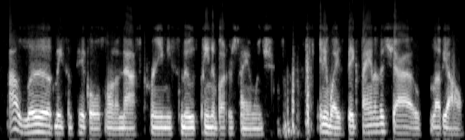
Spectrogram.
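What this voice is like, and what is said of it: Mellifluous accented voice, Galifianakis-like. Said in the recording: “your accent is the creamy peanut butter to my ears ... they do sound a fair bit like Zach Galifianakis from The Campaign ... sounds like Bruce from Family Guy ... You have a mellifluous tone of voice”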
